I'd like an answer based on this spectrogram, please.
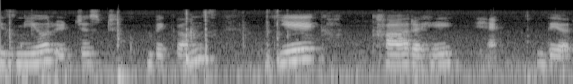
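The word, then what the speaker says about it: यह: Ye is written in the script as yah, pronounced as ye.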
